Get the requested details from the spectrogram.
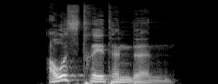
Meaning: inflection of austretend: 1. strong genitive masculine/neuter singular 2. weak/mixed genitive/dative all-gender singular 3. strong/weak/mixed accusative masculine singular 4. strong dative plural
- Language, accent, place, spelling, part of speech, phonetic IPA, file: German, Germany, Berlin, austretenden, adjective, [ˈaʊ̯sˌtʁeːtn̩dən], De-austretenden.ogg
